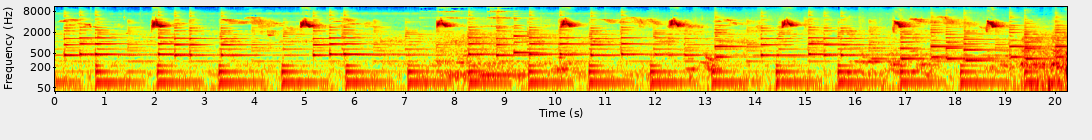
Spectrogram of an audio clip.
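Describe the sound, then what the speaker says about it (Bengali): A red-whiskered bulbul sings repeated sweet, whistled phrases at regular intervals over a steady musical background, in spring in Kolkata. "সিপাহী বুলবুলিটি মিষ্টি সুরে ডাকছে।"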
